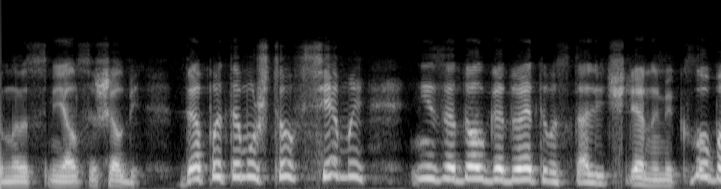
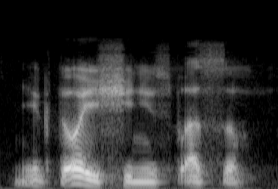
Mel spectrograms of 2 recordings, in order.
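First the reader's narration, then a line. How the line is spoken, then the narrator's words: Gloomy mutter. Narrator (Russian): мрачно буркнул Рога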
